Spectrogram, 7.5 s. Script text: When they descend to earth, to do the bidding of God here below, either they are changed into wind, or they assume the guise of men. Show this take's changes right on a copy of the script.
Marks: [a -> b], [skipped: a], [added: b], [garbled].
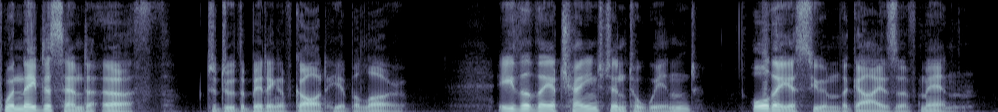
When they descend to earth, to do the bidding of God here below, either they are changed into wind, or they assume the guise of men.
